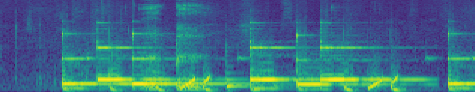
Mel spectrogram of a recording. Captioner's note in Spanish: Sonido de llamada de Skype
